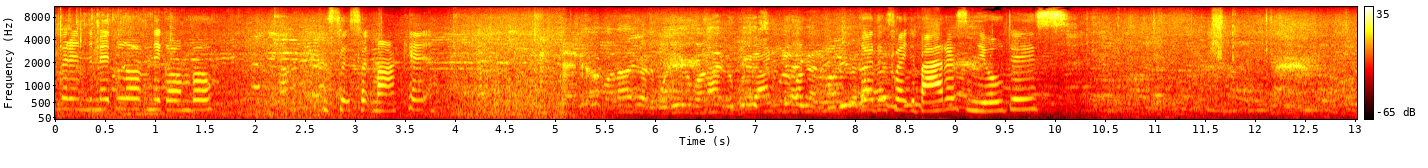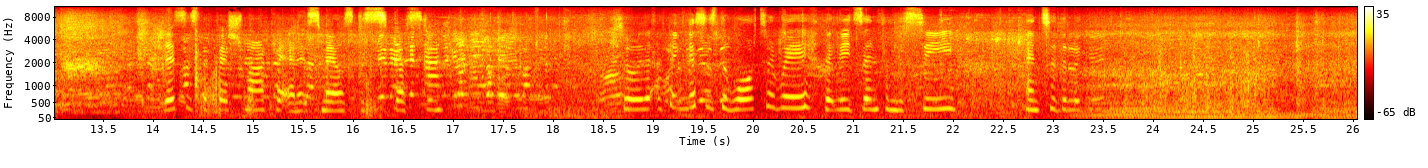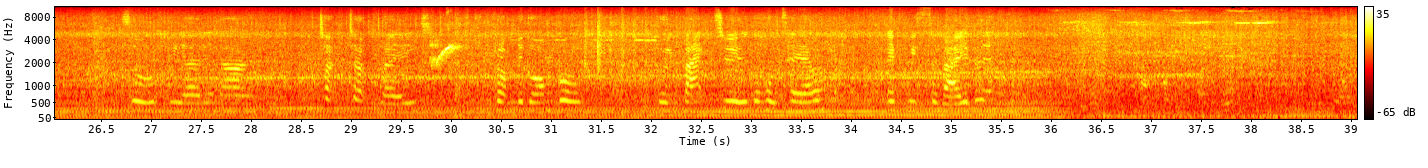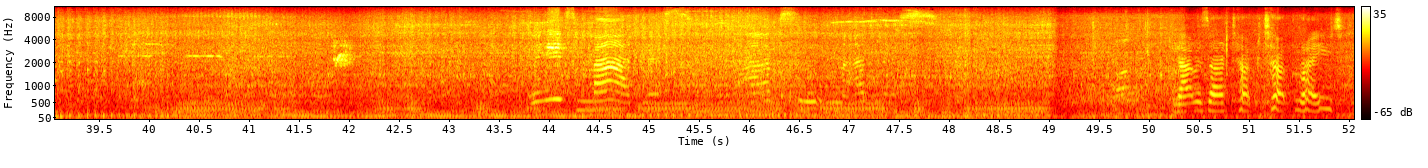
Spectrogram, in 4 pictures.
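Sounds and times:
auto-rickshaw engine running: 0:00.0 - 0:05.8, 0:14.0 - 0:52.0
street traffic: 0:00.0 - 0:52.0.

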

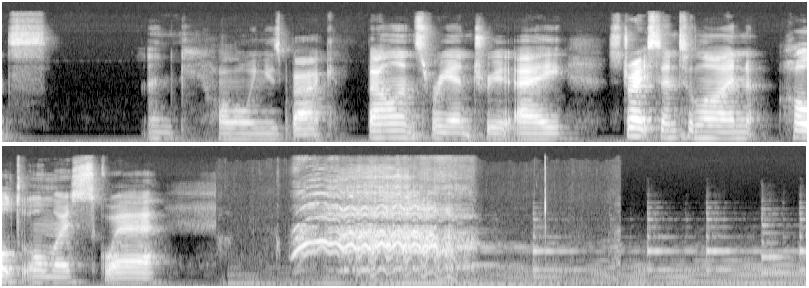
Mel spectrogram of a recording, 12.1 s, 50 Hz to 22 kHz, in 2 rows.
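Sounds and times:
background music: 0:07.6 - 0:12.0
horse whinnying: 0:08.2 - 0:09.6.

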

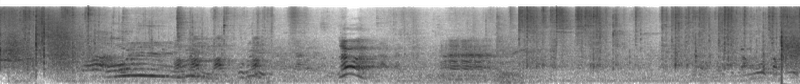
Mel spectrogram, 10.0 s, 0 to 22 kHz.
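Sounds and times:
weapons striking with sharp cracks: 0:00.0 - 0:01.4, 0:09.5 - 0:10.0.

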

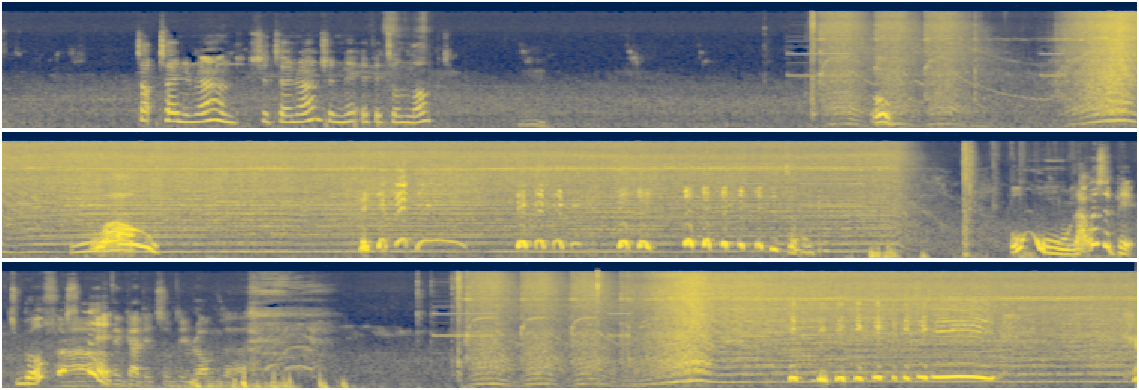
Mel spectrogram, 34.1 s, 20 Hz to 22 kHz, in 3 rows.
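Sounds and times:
short beep: 0:07.9 - 0:08.2, 0:27.0 - 0:27.4
drone propellers humming: 0:08.1 - 0:20.9, 0:27.2 - 0:34.0.

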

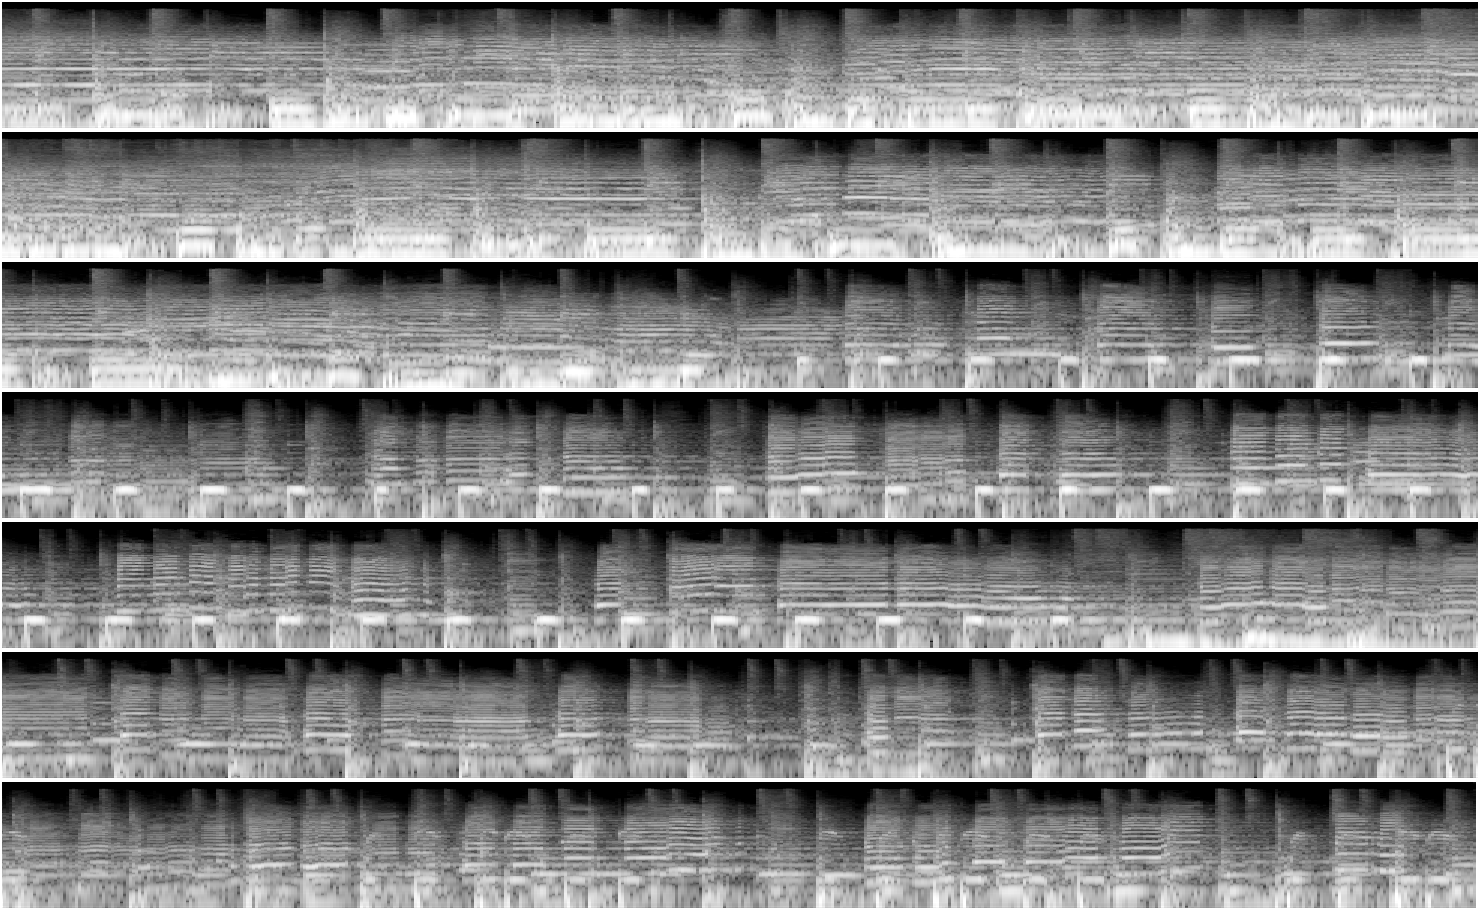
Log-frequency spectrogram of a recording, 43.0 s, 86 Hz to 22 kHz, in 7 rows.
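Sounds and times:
deep bass notes: 0:00.0 - 0:17.1, 0:28.6 - 0:31.4, 0:36.3 - 0:43.0
guitars: 0:00.0 - 0:43.0
steady drum beat: 0:00.0 - 0:43.0
trumpet and saxophone melody: 0:00.0 - 0:43.0.

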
